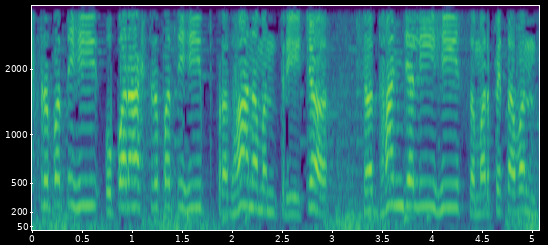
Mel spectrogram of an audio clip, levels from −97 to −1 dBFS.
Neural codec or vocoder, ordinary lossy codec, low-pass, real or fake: none; none; 3.6 kHz; real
